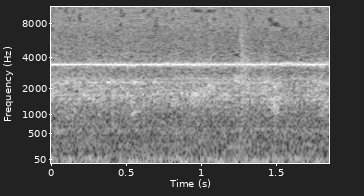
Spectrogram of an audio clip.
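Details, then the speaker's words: Philco Model 24T five-tube radio during IF alignment: a thin, steady high-pitched warble over soft speaker hiss that changes with the nearby computer screens, not from the set itself. RF interference from computer monitors. "Listen to the radio and watch my computer screen. Any question about where the interference is coming from? Right from my computer screens in here."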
